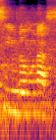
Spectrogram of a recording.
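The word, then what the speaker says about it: Pseudomonas: ও এন এস সিউডোমোনাস এখানে যদিও পি আছে বাট পি এর উচ্চারণ হবে না উচ্চারণ হবে সিউডোমোনাস তাইলে ইউটিআই আমরা কাকে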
